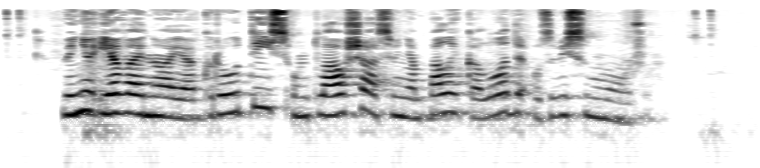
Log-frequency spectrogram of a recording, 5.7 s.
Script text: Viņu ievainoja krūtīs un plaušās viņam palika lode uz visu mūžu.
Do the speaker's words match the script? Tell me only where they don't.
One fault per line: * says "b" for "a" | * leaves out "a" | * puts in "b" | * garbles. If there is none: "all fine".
all fine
